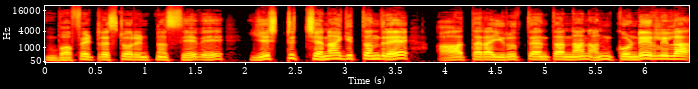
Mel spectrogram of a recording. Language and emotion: Kannada, surprised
